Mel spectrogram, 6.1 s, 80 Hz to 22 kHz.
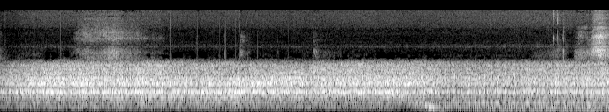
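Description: Shortwave band noise hissing steadily from an ICOM IC-718 HF receiver tuned in upper sideband near 7.65 MHz while its dial is turned. About four seconds in, a tone glides down in pitch as a radioteletype (RTTY) signal comes into tune.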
